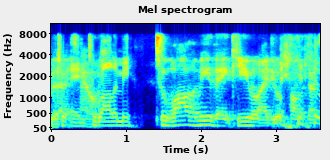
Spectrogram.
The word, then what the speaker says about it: Tuolumne: Got the February show, and I cannot pronounce the name of that town. Tuolumne. Tuolumne, thank you.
